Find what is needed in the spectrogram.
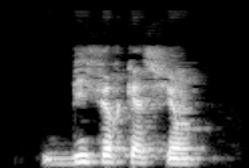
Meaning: a bifurcation, where two roads etc. part or meet
- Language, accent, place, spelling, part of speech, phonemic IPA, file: French, France, Lyon, bifurcation, noun, /bi.fyʁ.ka.sjɔ̃/, LL-Q150 (fra)-bifurcation.wav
